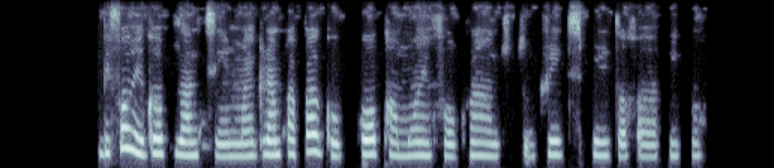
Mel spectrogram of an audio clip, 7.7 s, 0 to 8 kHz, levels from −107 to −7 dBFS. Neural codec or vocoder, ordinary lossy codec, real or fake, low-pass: none; Opus, 32 kbps; real; 7.2 kHz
